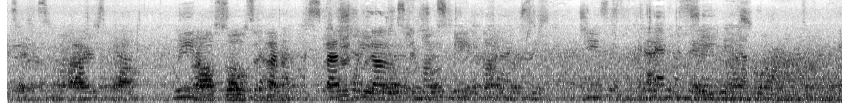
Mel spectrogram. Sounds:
speech

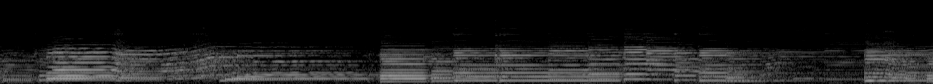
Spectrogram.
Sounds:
slide guitar, music, bowed string instrument, plucked string instrument, musical instrument

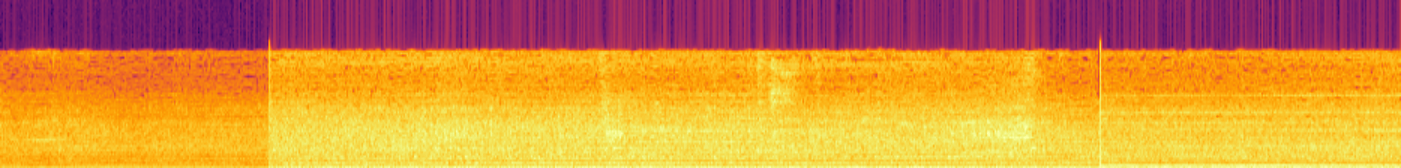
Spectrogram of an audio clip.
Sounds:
tractor digging

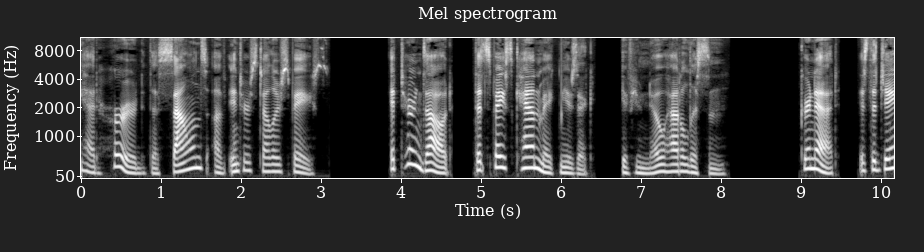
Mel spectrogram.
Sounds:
speech

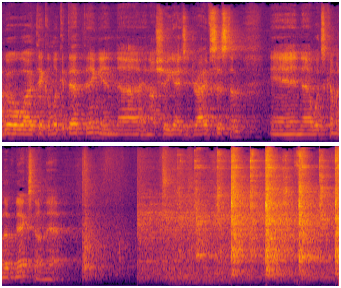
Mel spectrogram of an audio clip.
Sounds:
speech

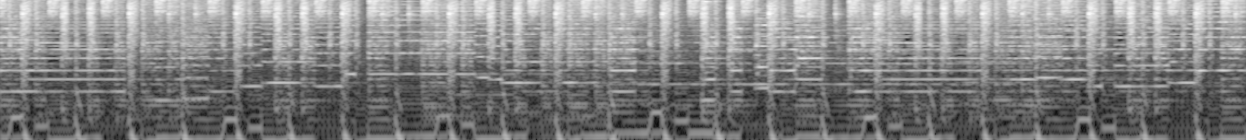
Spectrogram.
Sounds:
music

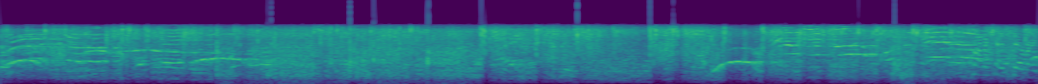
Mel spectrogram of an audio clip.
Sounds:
thud, speech

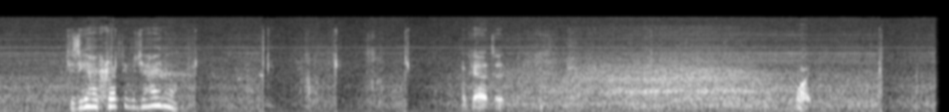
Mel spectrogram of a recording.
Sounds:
man speaking, speech

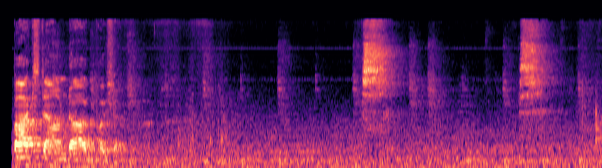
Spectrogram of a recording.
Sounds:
music, speech

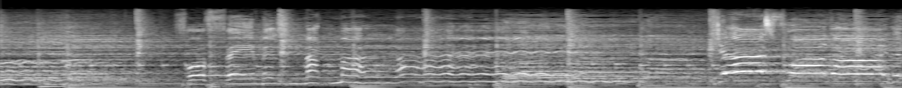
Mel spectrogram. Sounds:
singing, music

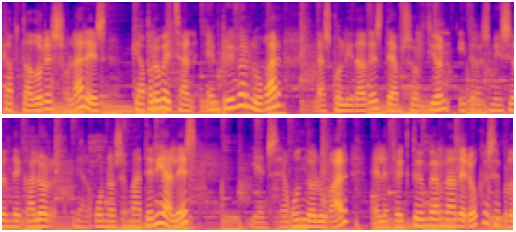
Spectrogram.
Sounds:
speech, music

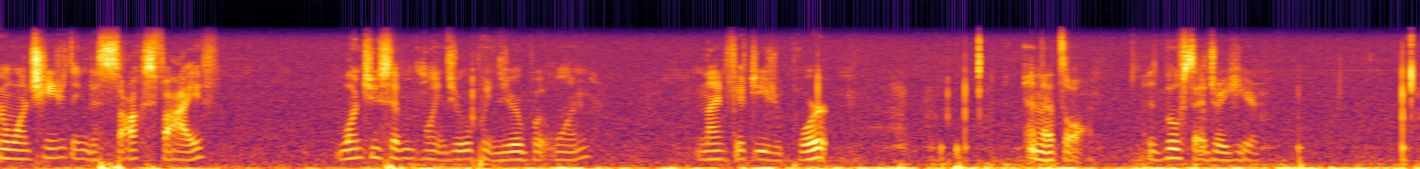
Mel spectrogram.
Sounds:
inside a small room, speech

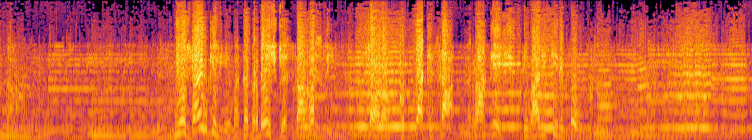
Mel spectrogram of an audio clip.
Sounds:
music, slide guitar, speech

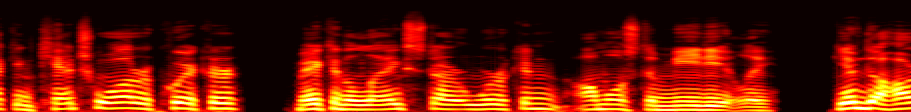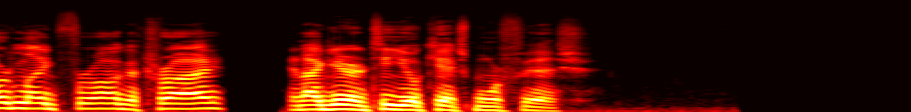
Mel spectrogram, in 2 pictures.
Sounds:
speech

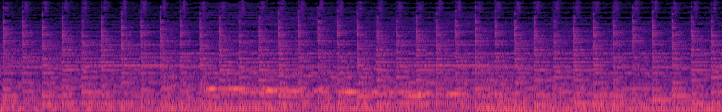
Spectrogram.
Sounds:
background music

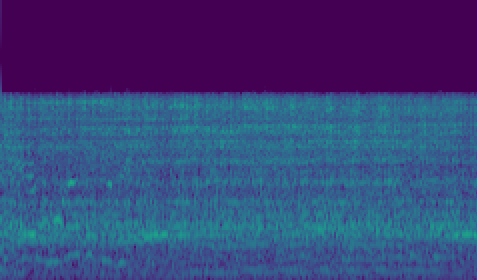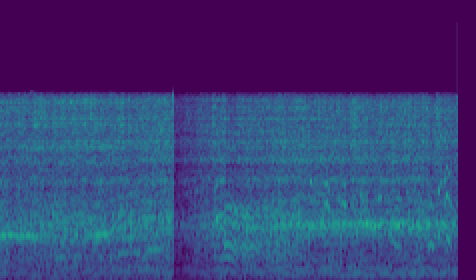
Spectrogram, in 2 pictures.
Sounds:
speech

